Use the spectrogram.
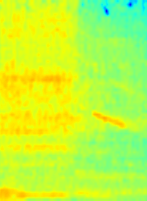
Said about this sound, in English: Sorry about this, this hoovering's taking forever. Even my Henry the Hoover's rolling his eyes.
